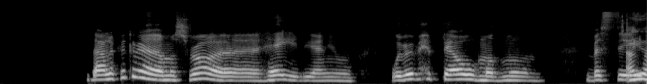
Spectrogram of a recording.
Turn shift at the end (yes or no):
yes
